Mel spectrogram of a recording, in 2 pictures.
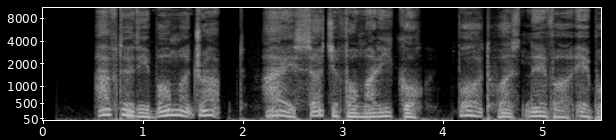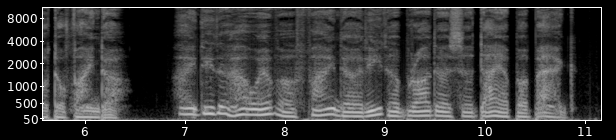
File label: Japanese accented English Senior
